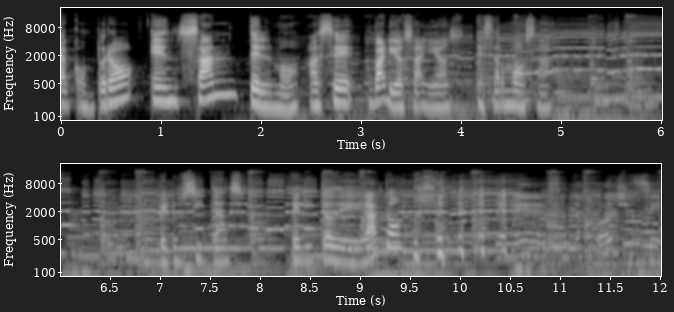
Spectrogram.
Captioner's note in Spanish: risas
